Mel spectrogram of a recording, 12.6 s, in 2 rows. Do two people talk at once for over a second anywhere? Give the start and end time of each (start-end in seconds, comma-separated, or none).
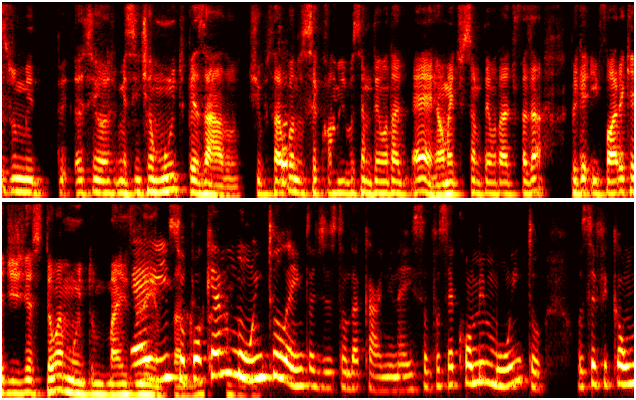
7.6-8.9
